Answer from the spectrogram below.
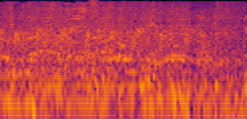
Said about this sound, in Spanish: ¡Un aplauso! ¡Bravo!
